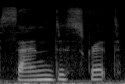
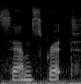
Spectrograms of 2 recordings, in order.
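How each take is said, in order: First: A d sound is added before skrit. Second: An m sound replaces the n before skrit. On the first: "adding a D in there" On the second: "or an M"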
